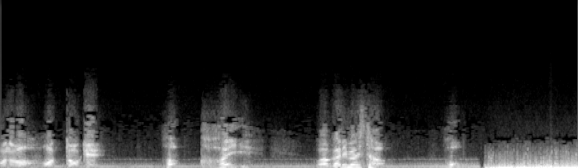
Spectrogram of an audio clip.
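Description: A young man answers hesitantly.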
